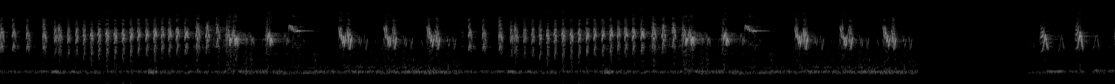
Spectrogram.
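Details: House sparrow chattering in crecetan style, as a training recording for songbirds: two long, fast rattling runs of repeated chirps, each ending in loose chirps and a thin whistle, then a pause and more chirps; a steady hum throughout.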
